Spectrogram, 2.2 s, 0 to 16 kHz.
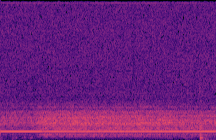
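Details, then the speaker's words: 1981 Audioline PT340 UK 27/81 CB radio (Uniden chassis) during receive alignment, one-microvolt test signal: steady hiss with faint buried tone; receiver insensitive, not yet hearing 0.3 microvolt, needs further tuning. "that's one microvolt i'd like to hear it at 0.3 we're not getting that yet"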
